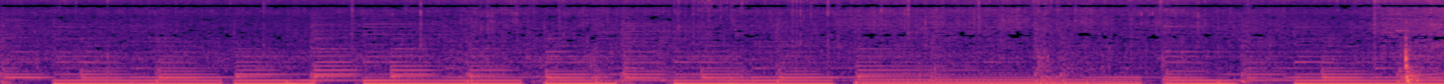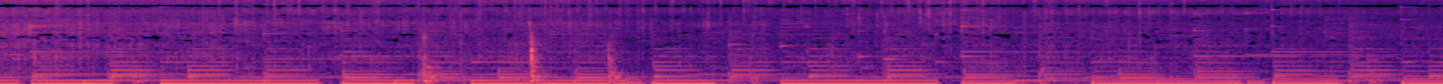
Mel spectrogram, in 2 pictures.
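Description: Garlic scapes sizzling as they are stir-fried in a pan and turned with a wooden spatula, with two sharp knocks of the spatula on the pan, one about halfway and one about two-thirds through. Low background music, its notes changing every second or so, runs underneath.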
